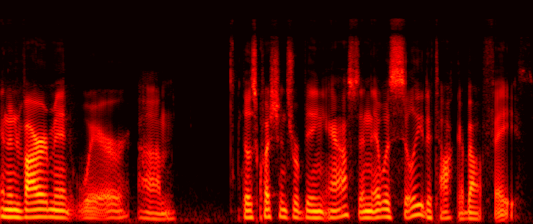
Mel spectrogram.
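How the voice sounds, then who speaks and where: A man speaks at a medium pitch with vocal fry in his voice. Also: very clean recording, silent background. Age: 30s. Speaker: youth ministry director. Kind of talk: casual chat. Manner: halting.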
